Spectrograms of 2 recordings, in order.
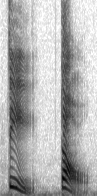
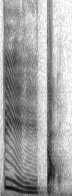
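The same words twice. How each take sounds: First: The second syllable has a falling fourth tone. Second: The second syllable has a light neutral tone. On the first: It means an underpass. "fourth tone, fourth tone" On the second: It means authentic or local. "So that's the fifth tone in the end"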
